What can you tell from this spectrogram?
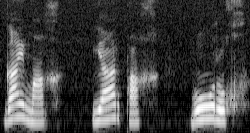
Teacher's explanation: Qaymaq, yarpaq, buruq hamısında x-ni ifadə edir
